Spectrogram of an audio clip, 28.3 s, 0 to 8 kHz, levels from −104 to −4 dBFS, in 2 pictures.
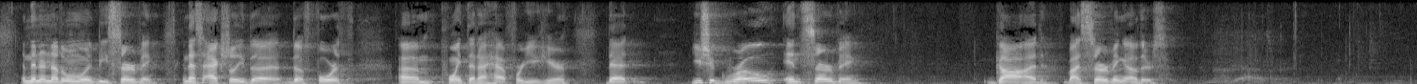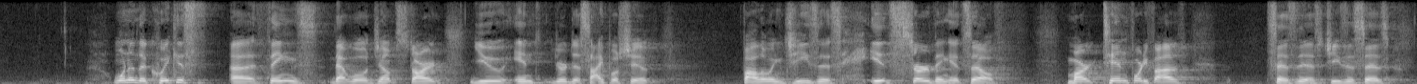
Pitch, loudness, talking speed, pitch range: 150 Hz, -27 LUFS, 120 wpm, 130-165 Hz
